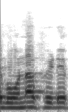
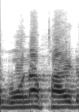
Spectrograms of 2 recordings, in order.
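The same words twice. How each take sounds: First: बोनाफिडे ending in two syllables, "fi-de"; Latin-style bona fide. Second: बोनाफाइड with the ending as "fide", rhyming with "side"; anglicized bona fide. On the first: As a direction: say बोनाफिडे with a sounded final "e". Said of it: "बोनाफिडे पढ़ते हैं". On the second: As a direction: say बोनाफाइड with a one-syllable "fide". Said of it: "इसको बोनाफाइड नहीं पढ़ते". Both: Shown as a demonstration.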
